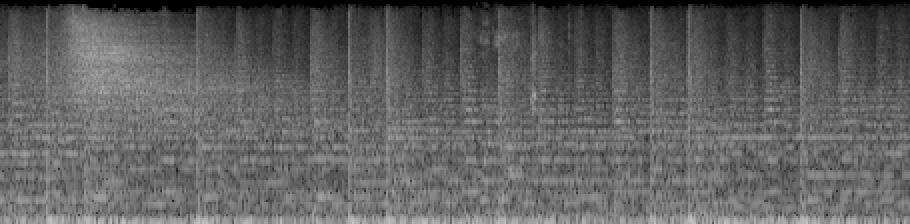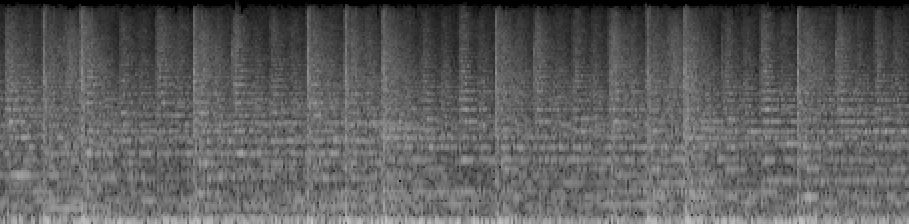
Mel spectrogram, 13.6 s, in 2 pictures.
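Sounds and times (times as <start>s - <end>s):
epic motivational orchestral corporate music: 0.0s - 13.6s.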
